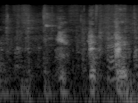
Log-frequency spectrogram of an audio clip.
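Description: Small dog making short vocal sounds in bursts while playing rough over a chew bone, about a second in and again near the end.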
